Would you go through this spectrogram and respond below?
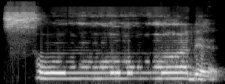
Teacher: Alif yang berubah tafkhim karena ikut di huruf shad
